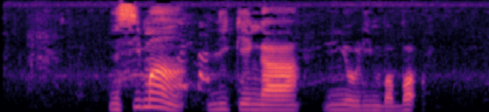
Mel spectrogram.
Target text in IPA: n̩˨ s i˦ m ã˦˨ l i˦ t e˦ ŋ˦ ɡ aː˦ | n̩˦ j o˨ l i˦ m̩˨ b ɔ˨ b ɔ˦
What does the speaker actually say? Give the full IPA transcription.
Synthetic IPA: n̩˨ s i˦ m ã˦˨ l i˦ k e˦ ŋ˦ ɡ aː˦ | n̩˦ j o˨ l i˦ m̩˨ b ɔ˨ b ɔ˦

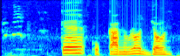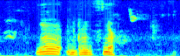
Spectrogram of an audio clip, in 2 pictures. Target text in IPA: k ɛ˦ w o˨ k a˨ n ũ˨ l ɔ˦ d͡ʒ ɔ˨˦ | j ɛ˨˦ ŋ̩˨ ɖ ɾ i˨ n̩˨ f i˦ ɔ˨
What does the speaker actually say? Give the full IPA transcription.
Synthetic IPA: k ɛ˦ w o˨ k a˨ n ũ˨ l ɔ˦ d͡ʒ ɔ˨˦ | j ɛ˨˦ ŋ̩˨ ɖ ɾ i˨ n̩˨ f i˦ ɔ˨

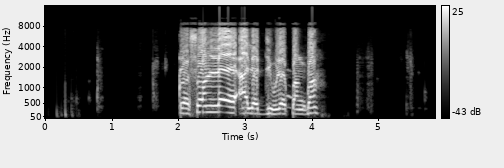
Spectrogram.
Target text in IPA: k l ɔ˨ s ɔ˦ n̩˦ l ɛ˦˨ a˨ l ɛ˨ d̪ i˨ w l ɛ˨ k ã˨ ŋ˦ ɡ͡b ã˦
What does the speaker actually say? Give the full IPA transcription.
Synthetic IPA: k l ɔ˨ s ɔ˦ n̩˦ l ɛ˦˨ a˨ l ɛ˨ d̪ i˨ w l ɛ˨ k͡p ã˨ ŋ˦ ɡ͡b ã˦

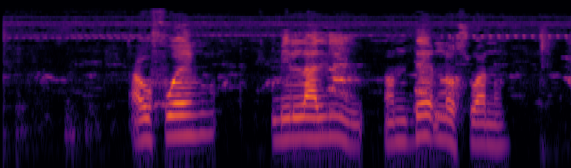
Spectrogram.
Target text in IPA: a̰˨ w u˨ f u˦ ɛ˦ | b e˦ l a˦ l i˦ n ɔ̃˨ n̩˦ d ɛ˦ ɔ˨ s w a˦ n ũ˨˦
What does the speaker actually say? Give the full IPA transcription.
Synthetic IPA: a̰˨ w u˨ f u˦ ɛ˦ | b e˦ l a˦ l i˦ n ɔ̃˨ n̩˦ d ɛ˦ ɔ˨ s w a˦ n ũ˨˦

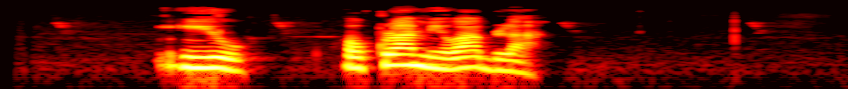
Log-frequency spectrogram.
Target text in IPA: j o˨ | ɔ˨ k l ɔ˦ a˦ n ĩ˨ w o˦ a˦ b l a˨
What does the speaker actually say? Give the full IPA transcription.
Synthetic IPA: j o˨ | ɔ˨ k l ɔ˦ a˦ m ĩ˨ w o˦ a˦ b l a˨

